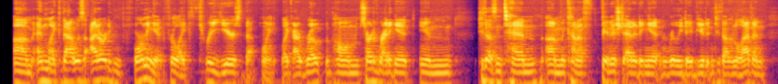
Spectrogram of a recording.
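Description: With an American accent, a man talks at a fairly quick pace with hardly any pauses and fairly even intonation. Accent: slight Texas accent when very tired. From Texas. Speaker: poet. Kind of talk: interview. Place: home room. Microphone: earbuds.

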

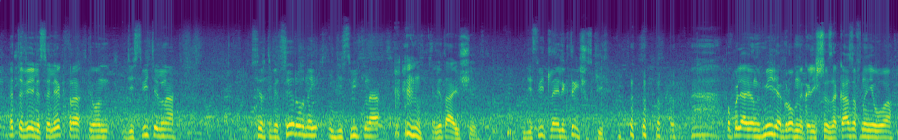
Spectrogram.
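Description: Against noticeable background noise, a man talks at a moderate pace with ordinary pitch variation and long, frequent pauses. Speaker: aviation hobbyist vlogger. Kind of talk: casual vlog commentary. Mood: amused, enthusiastic. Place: hall. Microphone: phone near.

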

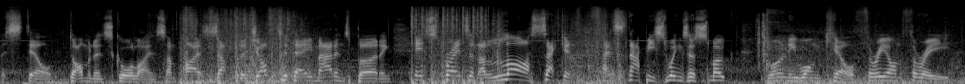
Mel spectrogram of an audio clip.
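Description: A man's fairly high voice, animated and lively in intonation, with noticeable background noise. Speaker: esports caster. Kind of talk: live esports commentary. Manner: fast-paced, animated play-by-play.

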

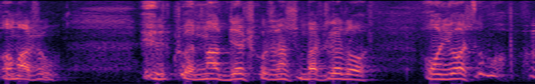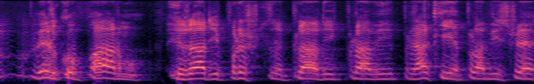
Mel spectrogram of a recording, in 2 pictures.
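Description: Against a quiet background, a man with a high pitch speaks at a moderate pace, using ordinary pitch variation. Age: 80s+. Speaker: farmer and bull breeder. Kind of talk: interview answer. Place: home room. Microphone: lapel.

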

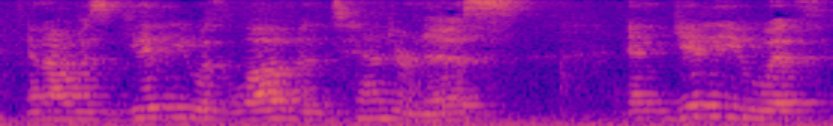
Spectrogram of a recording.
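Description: A woman talks at a fairly slow pace. Audible room echo and noticeable background noise are present. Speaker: featured poet. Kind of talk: panel moderation and personal storytelling. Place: hall. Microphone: camera far.

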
